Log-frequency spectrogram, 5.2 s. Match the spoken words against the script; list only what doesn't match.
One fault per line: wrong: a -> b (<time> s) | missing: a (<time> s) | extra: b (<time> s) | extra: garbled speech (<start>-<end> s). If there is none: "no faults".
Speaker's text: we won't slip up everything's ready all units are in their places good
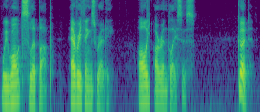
missing: units (3.0 s)
missing: their (3.3 s)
